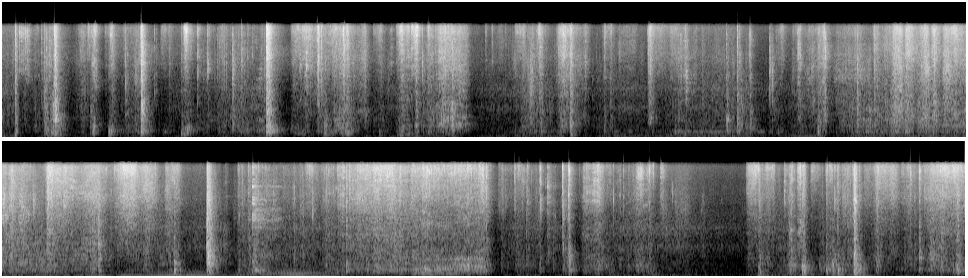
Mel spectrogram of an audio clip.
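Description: A cardboard shipping carton being opened: plastic strapping is cut off and a box cutter slices along the cardboard, with sharp knocks and clicks as the box is handled and a long stretch of scraping in the middle as the blade cuts and the flaps are pulled open.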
